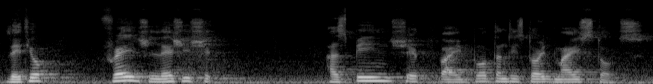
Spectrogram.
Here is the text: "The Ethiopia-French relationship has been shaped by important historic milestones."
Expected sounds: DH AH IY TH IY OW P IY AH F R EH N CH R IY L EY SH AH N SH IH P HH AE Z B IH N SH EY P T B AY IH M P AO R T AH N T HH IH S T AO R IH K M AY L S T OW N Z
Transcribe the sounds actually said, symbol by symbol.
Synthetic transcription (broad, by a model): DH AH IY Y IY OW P F R EH N CH L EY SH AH SH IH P HH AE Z B IH N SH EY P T B AY IH M P AO R T AH N T HH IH S T AO R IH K M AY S T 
